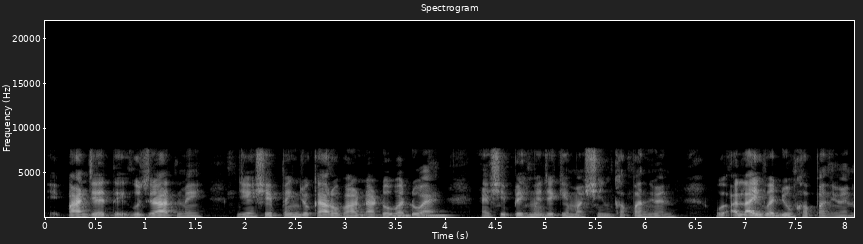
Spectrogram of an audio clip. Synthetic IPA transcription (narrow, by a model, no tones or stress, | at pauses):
pɐ̃ɦɪ̃ɲd͡ʑet̪eɡʊd͡ʑɾaːt̪mẽ | d͡ʑiːə̃ʃɪpɪ̃ŋɡd͡ʑoːkaːɾoːbaːɾɗaːɖʱoʋɐɗoaːɦe | ɛ̃ːʃɪpɪ̃ŋɡmẽd͡ʑeːkemɐʃiːnkʰɐpə̃nd̪ijũɦɪ̃nɪ̆ | ʊɦeʔɐlaːɦiʋɐɗijũkʰɐpə̃nd̪ijũɦɪnɪ̆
